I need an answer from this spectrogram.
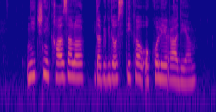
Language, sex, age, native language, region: Slovenian, female, 12-17, Slovenian, Pomurje region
